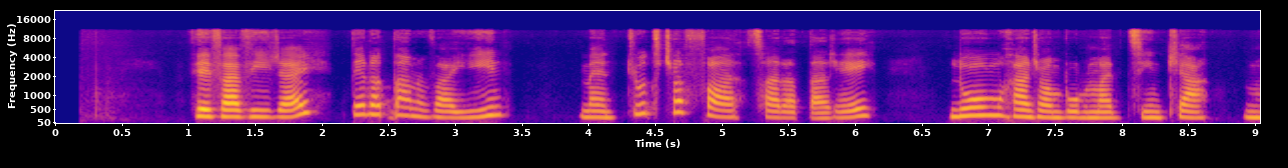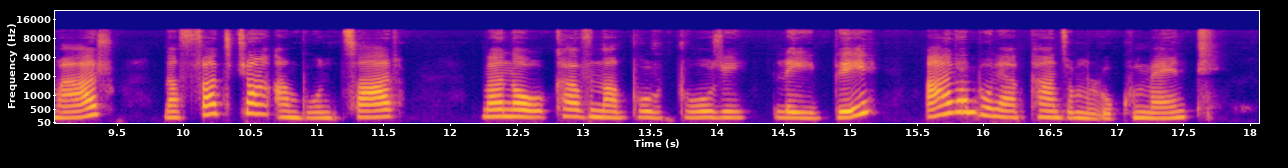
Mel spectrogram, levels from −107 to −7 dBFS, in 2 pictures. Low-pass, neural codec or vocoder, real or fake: 10.8 kHz; codec, 24 kHz, 1 kbps, SNAC; fake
